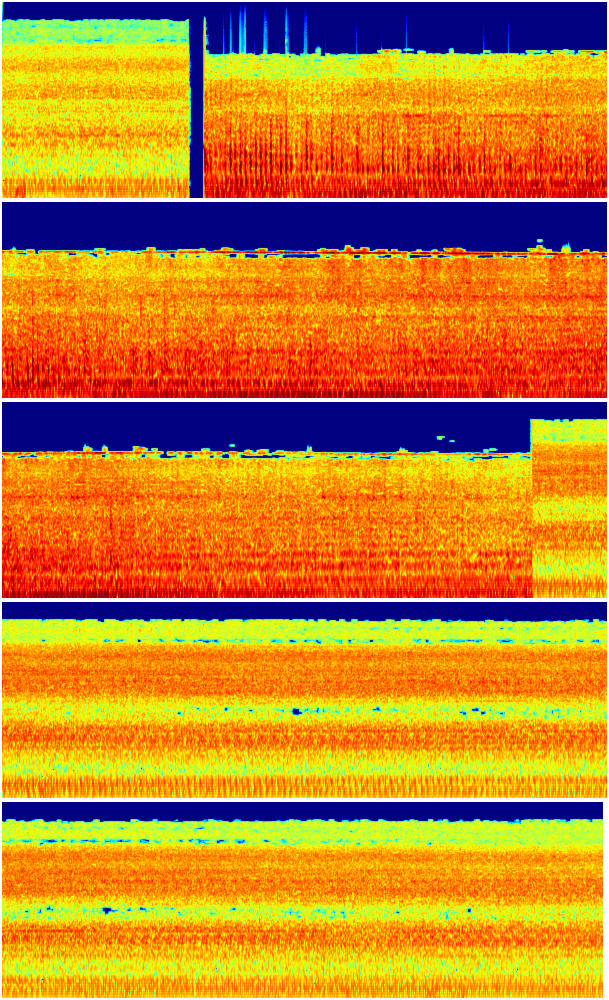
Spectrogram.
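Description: A fire engine's engine and pump running with a steady hum, broken by about eleven seconds of a helicopter flying over. The helicopter is much louder and starts and stops abruptly.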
